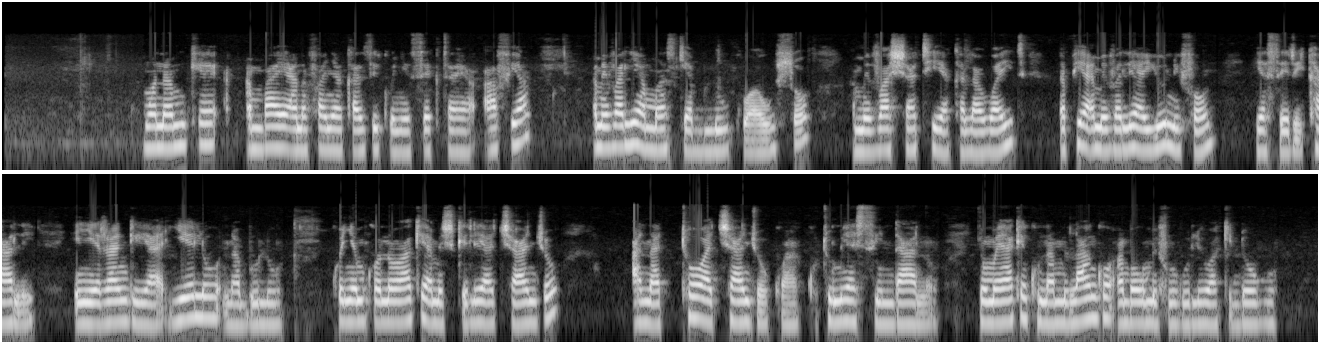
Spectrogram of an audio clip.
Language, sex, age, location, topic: Swahili, female, 18-24, Kisumu, health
